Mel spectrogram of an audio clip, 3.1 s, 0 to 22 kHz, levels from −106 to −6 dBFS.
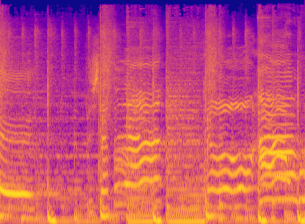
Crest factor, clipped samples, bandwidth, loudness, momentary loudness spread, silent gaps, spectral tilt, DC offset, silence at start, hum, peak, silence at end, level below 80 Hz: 16 dB; under 0.1%; over 20 kHz; -17 LUFS; 11 LU; none; -4 dB/octave; under 0.1%; 0 s; none; 0 dBFS; 0 s; -26 dBFS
